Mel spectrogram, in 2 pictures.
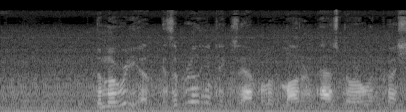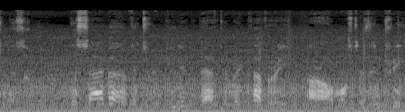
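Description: A recorded voice narrates calmly through a small loudspeaker.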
